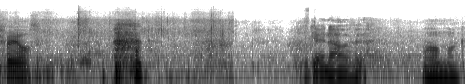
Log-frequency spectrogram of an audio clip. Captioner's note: chuckles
